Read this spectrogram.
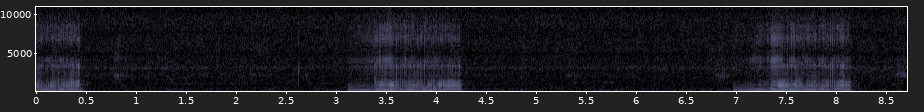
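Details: Snoring recorded 05/03/18: slow, rhythmic rattling breaths with a soft whistle at the start of each, about 15 a minute, in a quiet room.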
